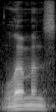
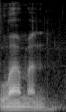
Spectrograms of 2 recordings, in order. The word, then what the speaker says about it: Lamon: and that man interviewed lemon's daughter dolly 12 or 13 times and she said emphatically that it was pronounced lemon in the east and of course i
